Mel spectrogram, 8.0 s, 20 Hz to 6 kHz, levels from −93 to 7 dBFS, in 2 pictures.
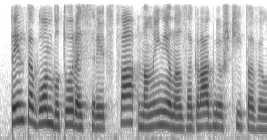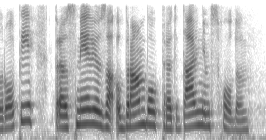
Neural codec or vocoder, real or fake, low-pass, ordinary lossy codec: codec, 24 kHz, 1 kbps, SNAC; fake; 5.4 kHz; none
